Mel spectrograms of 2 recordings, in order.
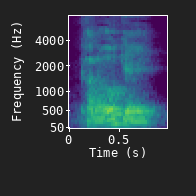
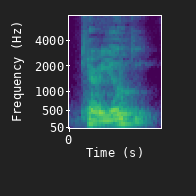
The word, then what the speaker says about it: karaoke: it just like you call karoke karaoke but that's how you say it properly or more properly at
